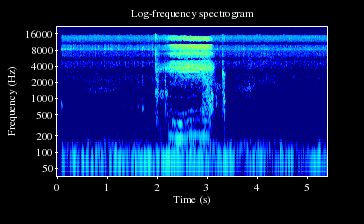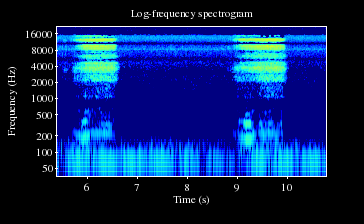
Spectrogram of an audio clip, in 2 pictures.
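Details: Stuffy nose making breathing hard, very faint: three raspy, snoring-like inhalations about every 3.5 seconds over a low hum; noisy breathing from nasal congestion.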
